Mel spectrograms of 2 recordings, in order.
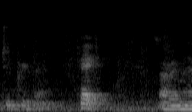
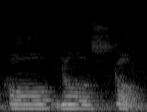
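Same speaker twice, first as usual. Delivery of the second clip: very slow, drawn-out syllables; much slower than usual. Shown as a demonstration. Teacher modelling a verb form for students, syllable by syllable. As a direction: stretch each syllable out separately.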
